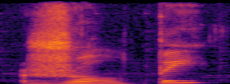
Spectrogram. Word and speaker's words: жёлтый: After the letters zh, sh, c, we pronounce our I, ye, yo harder. So we replace them with their hard pair I, e, o. Like this we will have жить, желтый, жест. You see, жи, I'm not saying I, soft I, I'm saying I.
